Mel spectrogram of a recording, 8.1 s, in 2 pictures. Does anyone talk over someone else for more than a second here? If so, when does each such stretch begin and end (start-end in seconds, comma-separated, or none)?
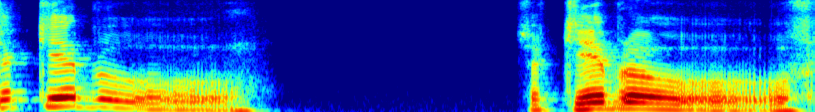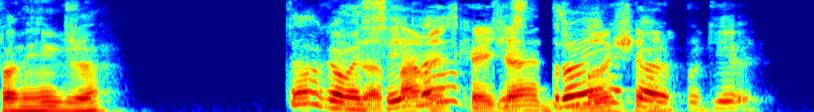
5.7-7.4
